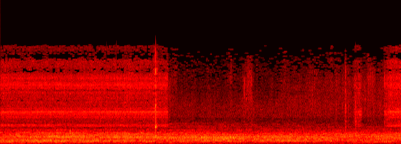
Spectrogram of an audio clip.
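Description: Distant twin-engine jet airliner running its engines at takeoff thrust on the runway: a steady rushing roar. A faint high steady whine stops about two seconds in and comes back near the end.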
